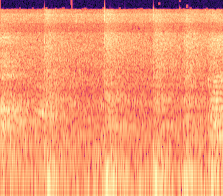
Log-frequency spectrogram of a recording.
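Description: Steady background noise of a large indoor gym hall with a few dull low thumps, roughly a second apart.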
